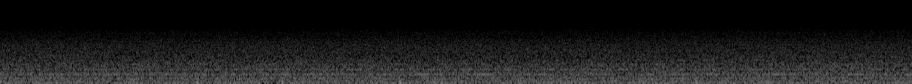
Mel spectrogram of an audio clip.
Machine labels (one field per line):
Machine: fan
